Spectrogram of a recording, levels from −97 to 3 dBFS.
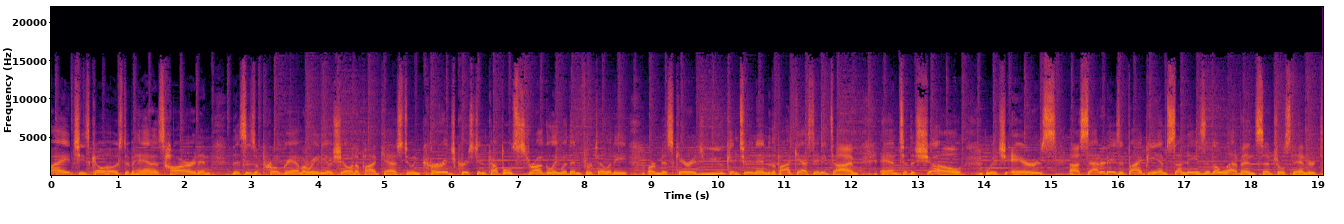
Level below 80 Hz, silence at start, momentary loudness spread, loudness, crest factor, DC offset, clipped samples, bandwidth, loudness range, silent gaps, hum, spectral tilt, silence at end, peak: -36 dBFS; 0 s; 3 LU; -23 LUFS; 16 dB; under 0.1%; under 0.1%; 16.5 kHz; 1 LU; none; none; -4.5 dB/octave; 0 s; -6 dBFS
